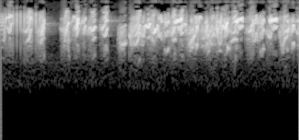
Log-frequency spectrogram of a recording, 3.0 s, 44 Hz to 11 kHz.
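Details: Barn swallow summer song, village of Zamoshye, Novgorod oblast, Russia, 8 August 2013: fast, high, twittering warble of scratchy chirps and squeaky notes, nearly unbroken after two brief pauses in the first second.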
